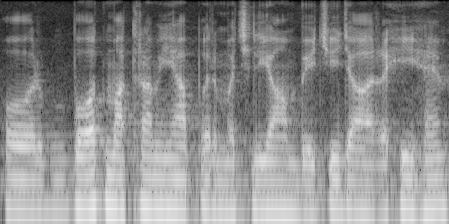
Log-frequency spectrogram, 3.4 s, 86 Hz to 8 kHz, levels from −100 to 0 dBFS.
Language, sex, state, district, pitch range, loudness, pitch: Hindi, male, Himachal Pradesh, Shimla, 100-110 Hz, -18 LUFS, 105 Hz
